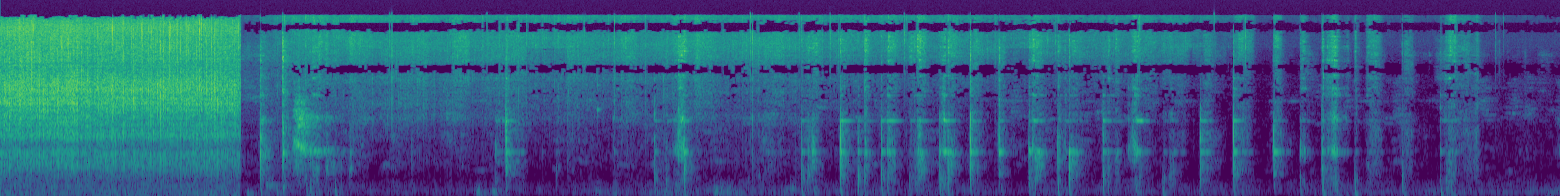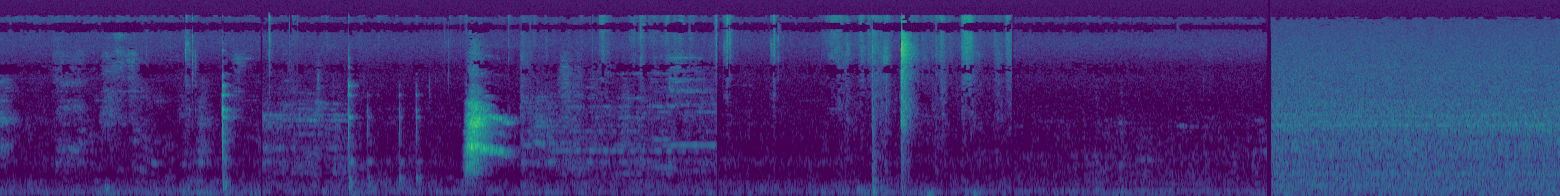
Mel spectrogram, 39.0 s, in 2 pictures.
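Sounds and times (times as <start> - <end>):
food sizzling in a frying pan: 0.0 - 17.1
wooden spatula scraping a pan: 3.2 - 18.5.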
